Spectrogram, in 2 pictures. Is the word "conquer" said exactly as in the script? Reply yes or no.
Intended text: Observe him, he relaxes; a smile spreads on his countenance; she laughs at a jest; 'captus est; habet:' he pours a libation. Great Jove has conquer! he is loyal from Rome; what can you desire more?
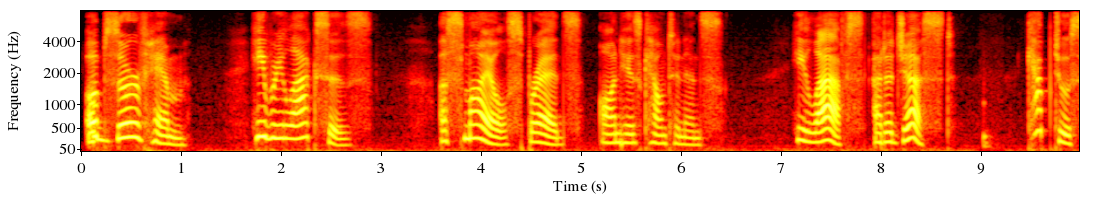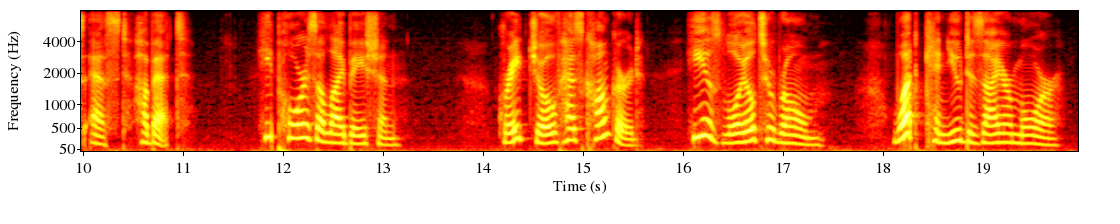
no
